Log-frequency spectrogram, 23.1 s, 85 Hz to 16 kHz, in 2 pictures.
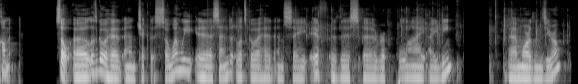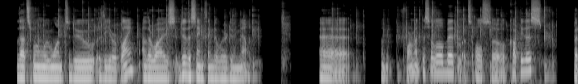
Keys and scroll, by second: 15.6 alt+shift+Up, 17.0 ctrl+y, 17.5 ctrl+alt+f, 18.6 Escape, 18.7 ctrl+alt+shift+l, 21.7 ctrl+s.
